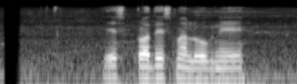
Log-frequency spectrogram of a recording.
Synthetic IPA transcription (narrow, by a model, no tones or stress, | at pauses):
esprʌd̪esmaloɡne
